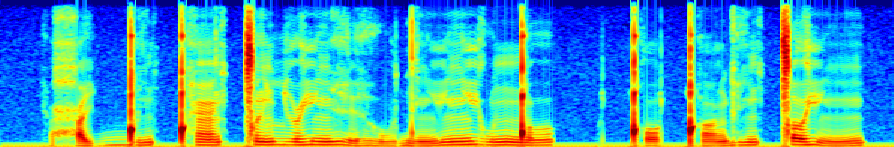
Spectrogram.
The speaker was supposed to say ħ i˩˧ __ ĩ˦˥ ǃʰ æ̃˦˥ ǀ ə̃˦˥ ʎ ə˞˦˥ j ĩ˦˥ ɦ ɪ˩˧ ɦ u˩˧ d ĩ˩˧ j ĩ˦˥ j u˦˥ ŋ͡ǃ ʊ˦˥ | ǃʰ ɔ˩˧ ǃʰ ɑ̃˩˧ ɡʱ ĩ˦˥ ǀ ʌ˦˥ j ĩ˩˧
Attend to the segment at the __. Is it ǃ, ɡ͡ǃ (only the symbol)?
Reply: ɡ͡ǃ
